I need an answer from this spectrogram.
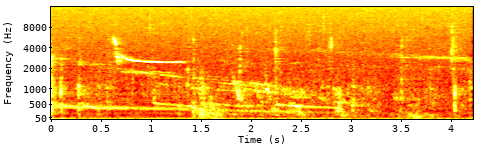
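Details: Weddell seals under the sea ice at McMurdo Sound, Antarctica, November 2017, from an installation 21 m below the ice; a high steady whistle after a quick upsweep, with lower pulsed tones and drawn-out trills from other seals.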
